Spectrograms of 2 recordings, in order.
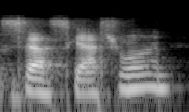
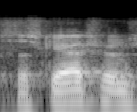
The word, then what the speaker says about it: Saskatchewan: that right yeah yeah okay and you're in saskatchewan and you said it right so you're the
